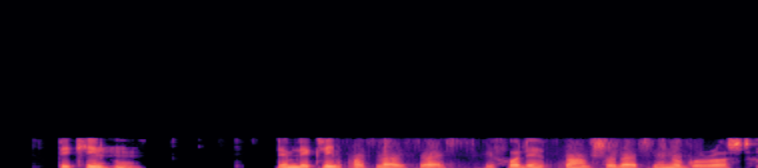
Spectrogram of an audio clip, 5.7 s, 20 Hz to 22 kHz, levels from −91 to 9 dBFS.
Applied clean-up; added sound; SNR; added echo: neural separator model SepFormer DNS4.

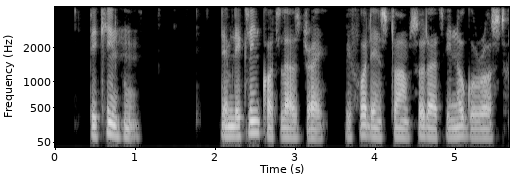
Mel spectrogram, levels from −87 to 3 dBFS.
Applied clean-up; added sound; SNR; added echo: none; none; none; none.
